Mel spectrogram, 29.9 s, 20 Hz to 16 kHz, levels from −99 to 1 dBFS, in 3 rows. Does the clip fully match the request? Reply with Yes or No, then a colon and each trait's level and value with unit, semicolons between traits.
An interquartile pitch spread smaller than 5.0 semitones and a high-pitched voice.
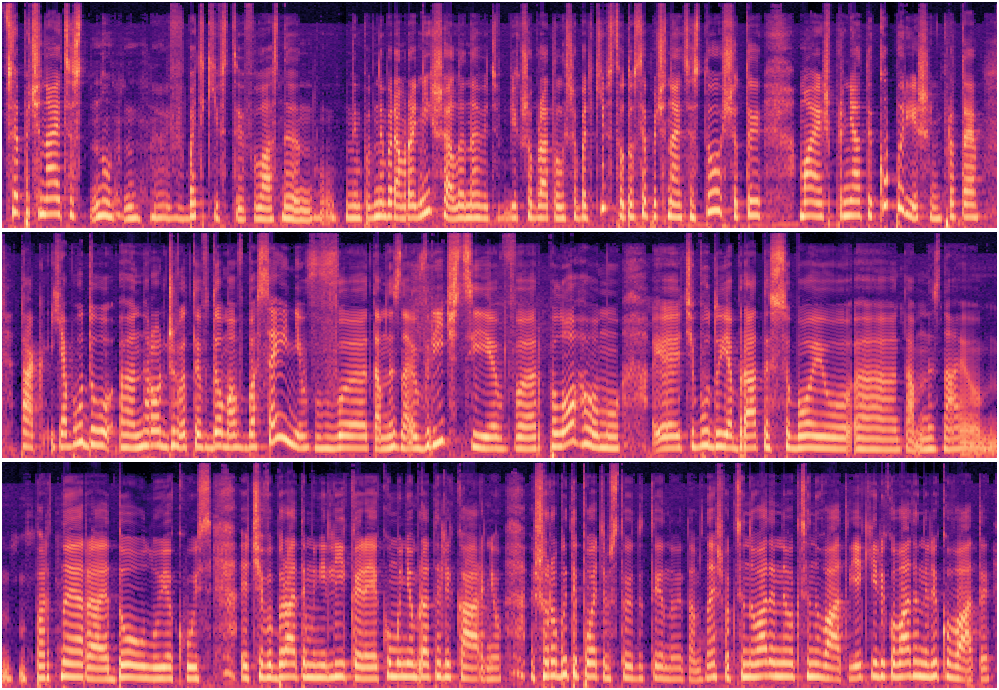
Yes: average, 2.8 semitones; high, 200 Hz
